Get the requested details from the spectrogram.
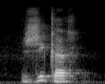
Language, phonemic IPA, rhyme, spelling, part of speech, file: Dutch, /ˈzi.kər/, -ikər, zieker, adjective, Nl-zieker.ogg
- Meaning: comparative degree of ziek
